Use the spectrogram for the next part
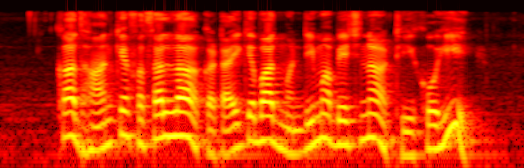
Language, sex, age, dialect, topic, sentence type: Chhattisgarhi, male, 18-24, Western/Budati/Khatahi, agriculture, question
